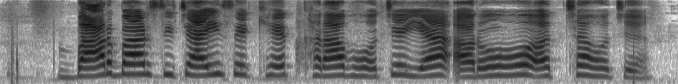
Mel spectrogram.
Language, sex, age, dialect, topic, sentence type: Magahi, female, 18-24, Northeastern/Surjapuri, agriculture, question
